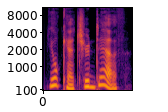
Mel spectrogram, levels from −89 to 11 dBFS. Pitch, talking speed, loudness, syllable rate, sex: 225 Hz, 215 wpm, -15 LUFS, 4.1 syllables/s, female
